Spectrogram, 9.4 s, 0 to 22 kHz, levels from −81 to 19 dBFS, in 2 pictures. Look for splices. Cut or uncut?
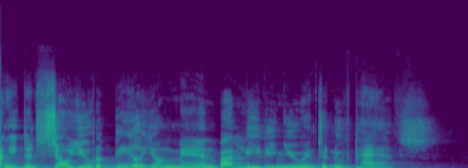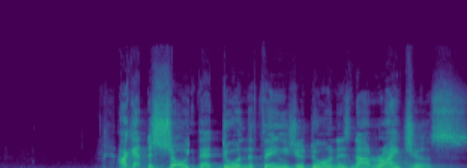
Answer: cut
